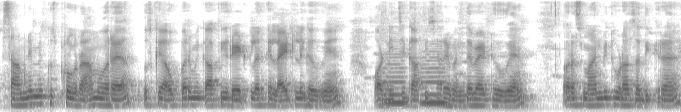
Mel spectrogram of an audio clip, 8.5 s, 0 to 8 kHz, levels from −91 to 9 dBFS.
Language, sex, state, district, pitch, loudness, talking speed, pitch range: Hindi, male, Bihar, Saharsa, 120 Hz, -34 LUFS, 210 wpm, 115-130 Hz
